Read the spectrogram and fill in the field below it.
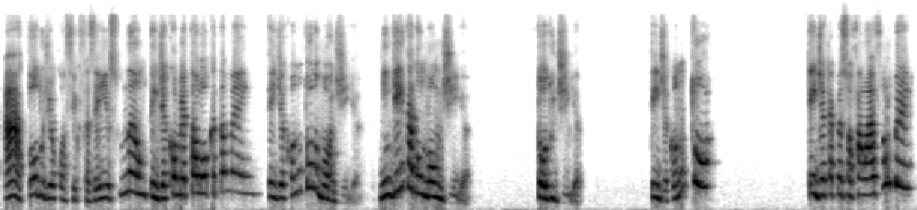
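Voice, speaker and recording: Her voice sits high and swings widely in pitch, moving at a moderate pace with long pauses. She's a Brazilian woman with a Brazilian Portuguese accent teaching an informal recorded course online, talking straight to viewers, tossing out rhetorical questions and quoting lines from her own stories.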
